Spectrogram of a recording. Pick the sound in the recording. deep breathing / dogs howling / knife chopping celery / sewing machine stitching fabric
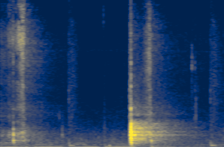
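knife chopping celery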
